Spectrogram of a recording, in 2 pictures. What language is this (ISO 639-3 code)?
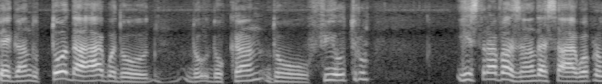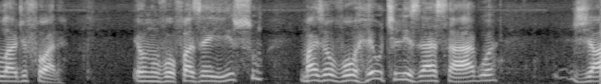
por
